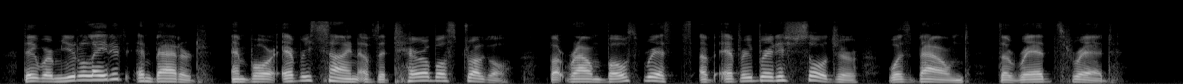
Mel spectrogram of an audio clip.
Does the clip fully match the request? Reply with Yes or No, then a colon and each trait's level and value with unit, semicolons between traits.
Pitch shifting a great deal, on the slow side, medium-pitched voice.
No: wide, 5.8 semitones; slow, 130 wpm; low, 130 Hz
